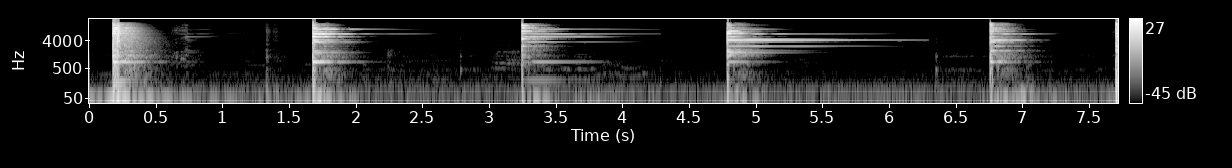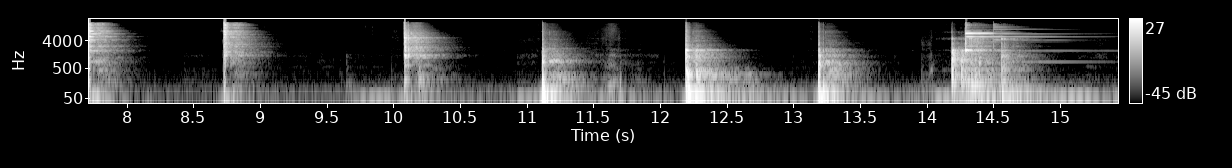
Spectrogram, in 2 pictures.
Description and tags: Fight SFX- sword strike
block, clang, duel, fight, game, hit, impact, knife, metal, metallic, percussion, strike, sword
